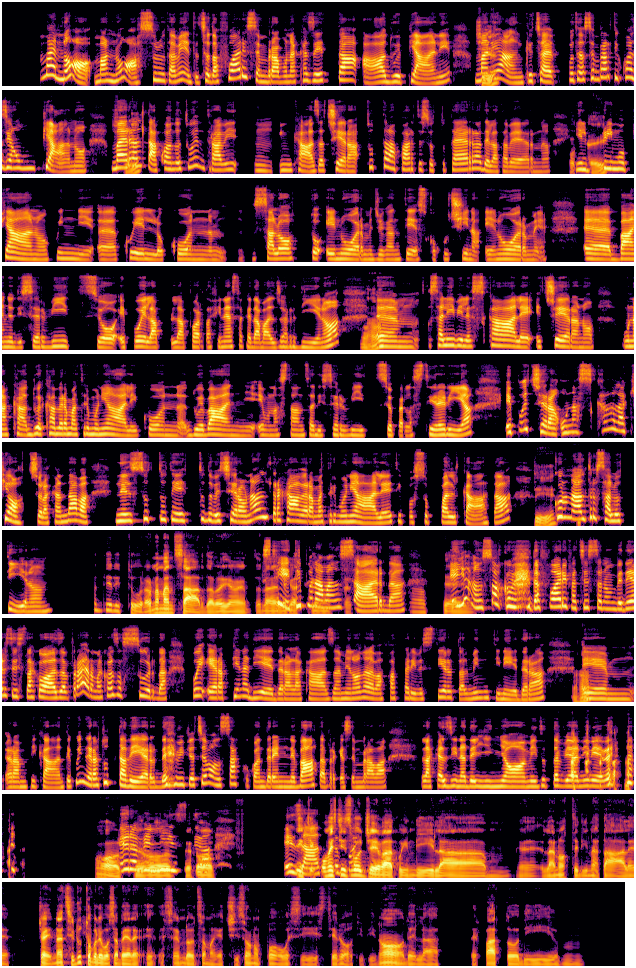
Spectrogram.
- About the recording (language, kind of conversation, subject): Italian, podcast, Come festeggiate le ricorrenze tradizionali in famiglia?
- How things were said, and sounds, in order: other background noise; unintelligible speech; laughing while speaking: "come"; "l'aveva" said as "avea"; snort; laugh; giggle; "Invece" said as "vece"; laughing while speaking: "Era bellissima!"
